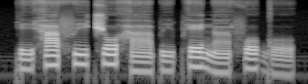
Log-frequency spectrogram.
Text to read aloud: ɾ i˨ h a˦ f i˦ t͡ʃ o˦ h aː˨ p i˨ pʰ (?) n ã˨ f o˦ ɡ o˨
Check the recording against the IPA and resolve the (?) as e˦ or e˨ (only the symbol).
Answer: e˦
